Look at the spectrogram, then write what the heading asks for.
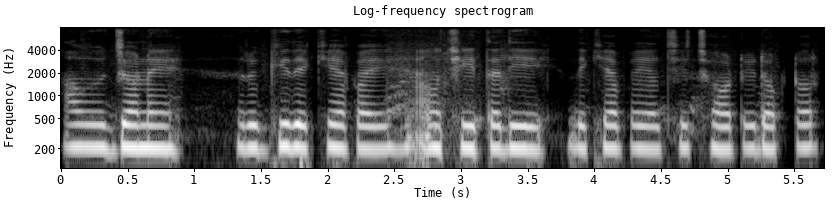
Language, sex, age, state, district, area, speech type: Odia, female, 30-45, Odisha, Malkangiri, urban, spontaneous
